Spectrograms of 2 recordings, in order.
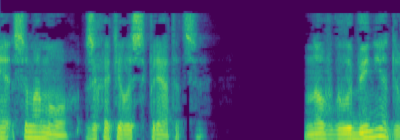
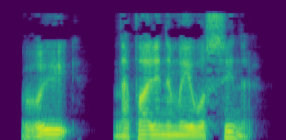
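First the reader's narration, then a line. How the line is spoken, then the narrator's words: Sad. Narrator (Russian): печально сказал Гессер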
